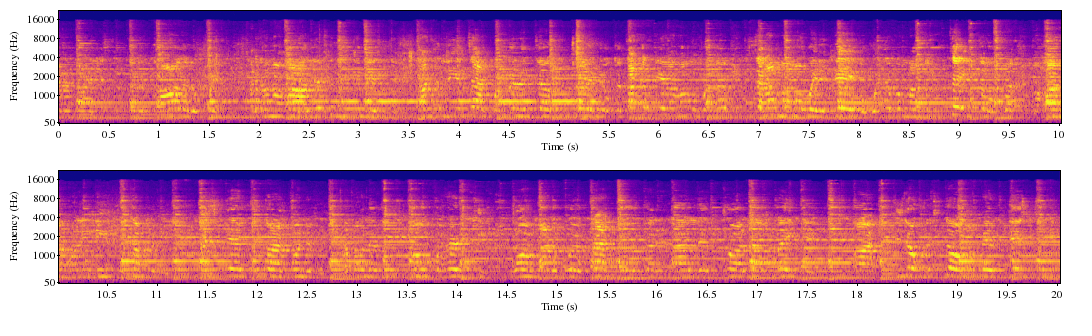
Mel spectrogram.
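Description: Resonator guitar being fingerpicked, with a man singing over it.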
